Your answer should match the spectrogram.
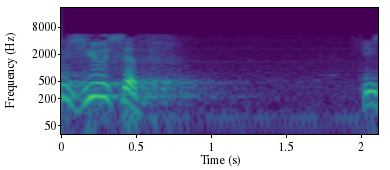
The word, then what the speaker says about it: Yusuf: itah my name is Yousef can you say Yousef you say Yousef you're very good I wish you teach my wife she keeps mispronouncing it she calls me useless hamdulillah now how many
